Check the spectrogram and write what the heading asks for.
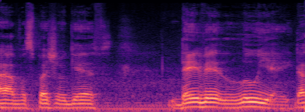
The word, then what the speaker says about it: Luyeye: Today I have a special guest, David Luyeye. Did I say it right? Luyeye, but it's close enough though.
